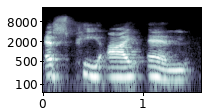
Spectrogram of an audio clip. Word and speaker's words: spINFLUENCEit: So all social media is spINFLUENCEit, and that is spelled SPINFLUENCEIT. I know it's a little bit of a breath, but it's basically the word influence, spin in the beginning, and IT on the end.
